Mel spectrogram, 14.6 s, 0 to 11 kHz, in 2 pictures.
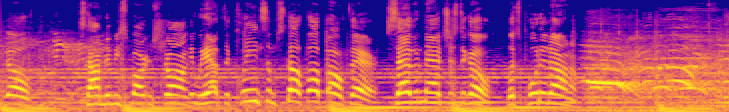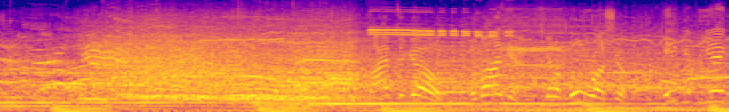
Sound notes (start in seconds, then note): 6.1 crowd cheering; 11.0 commentator chatting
